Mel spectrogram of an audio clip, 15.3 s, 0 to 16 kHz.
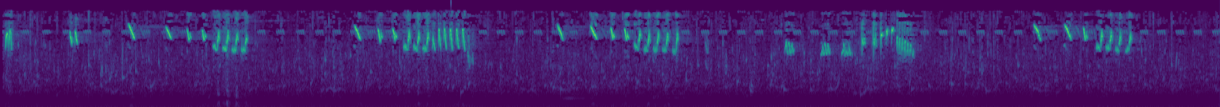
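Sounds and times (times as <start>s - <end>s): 
Australasian bush lark song with sharp chirps and rattling trills: 0.0s - 3.3s, 4.4s - 6.2s, 6.9s - 9.0s, 9.8s - 11.6s, 12.9s - 14.3s.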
